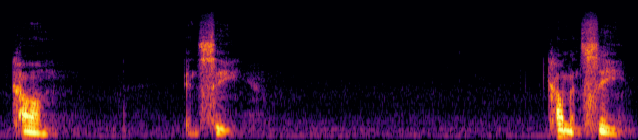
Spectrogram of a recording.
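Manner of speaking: soft, low, spaced-out words; tender invitation. Acted. Philip answering Nathanael's doubt with an invitation, tender. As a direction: invite quietly, leaving long pauses. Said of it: "Philip's response is so beautiful".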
